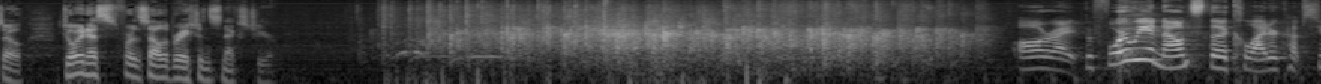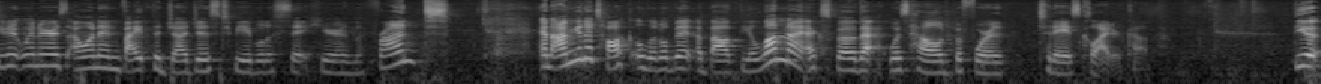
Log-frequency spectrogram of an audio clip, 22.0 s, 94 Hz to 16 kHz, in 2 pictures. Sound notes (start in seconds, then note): 3.0 applause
